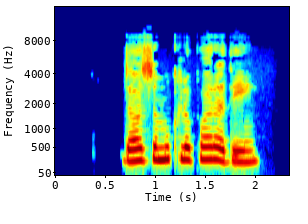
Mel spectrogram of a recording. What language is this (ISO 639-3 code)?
pus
